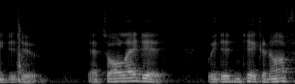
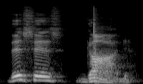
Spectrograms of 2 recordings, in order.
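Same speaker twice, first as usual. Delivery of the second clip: louder and slow, weighty; solemn declaration; 2 semitones higher, 9 dB louder, slower than usual. Retold or imitated. Brother Hagin rising at the luncheon, slow loud solemn declaration. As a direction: proclaim it slowly with full weight.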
